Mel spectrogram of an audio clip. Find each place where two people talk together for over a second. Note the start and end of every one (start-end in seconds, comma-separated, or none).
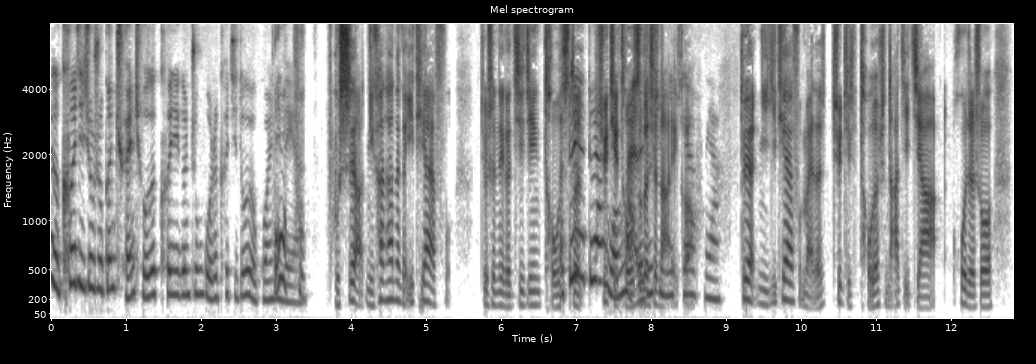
6.8-8.6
